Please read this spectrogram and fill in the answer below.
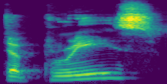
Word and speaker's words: debris: The important thing to note here is that the S is silent. So don't say debris, say debris, or say debris.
